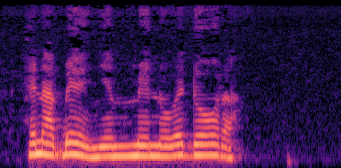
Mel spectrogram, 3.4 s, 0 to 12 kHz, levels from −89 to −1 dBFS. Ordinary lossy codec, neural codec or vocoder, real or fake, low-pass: MP3, 64 kbps; none; real; 10.8 kHz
